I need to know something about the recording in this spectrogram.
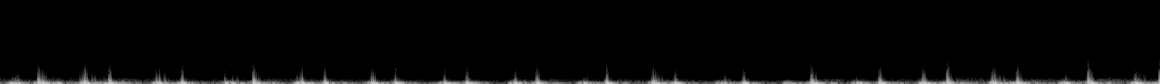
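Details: Heartbeat of a medically fit adult recorded with more than six precision contact microphones; regular lub-dub at about 86 a minute, occasional doubled clicks from a 6 ms microphone delay; normal heart sounds.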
